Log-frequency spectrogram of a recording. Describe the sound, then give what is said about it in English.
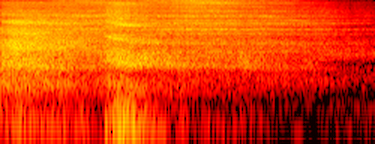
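A long whooshing exhale during a breathing exercise: a soft, steady breathy hiss that fades gradually over about two and a half seconds, faint and with no other sound. “And then you're going to exhale with a whooshing sound, like”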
